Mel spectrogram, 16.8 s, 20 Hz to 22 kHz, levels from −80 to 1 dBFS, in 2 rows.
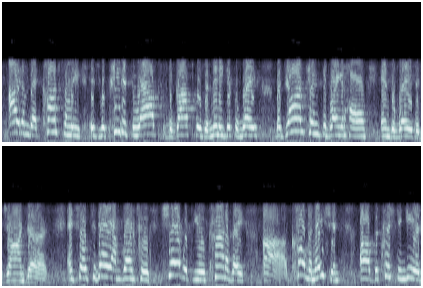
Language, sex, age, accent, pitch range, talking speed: English, female, 50-69, American, 225-295 Hz, 155 wpm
